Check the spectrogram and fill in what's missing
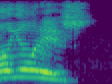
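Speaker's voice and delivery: put-on high, loud stern scolding of a crying boy; a parent snapping at a crying son to stop. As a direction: tell the boy off like a strict father. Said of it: "¿Qué le decimos a los niños cuando están llorando?".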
